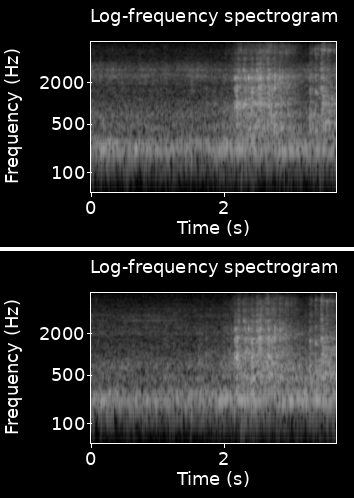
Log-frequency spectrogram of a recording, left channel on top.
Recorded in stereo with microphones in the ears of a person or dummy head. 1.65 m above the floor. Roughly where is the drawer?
Centre.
